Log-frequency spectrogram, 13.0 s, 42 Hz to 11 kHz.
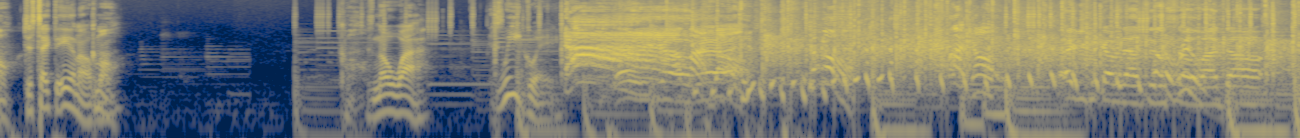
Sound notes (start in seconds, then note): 5.5 shouts; 6.2 laughs; 6.6 everybody claps; 12.7 trap music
